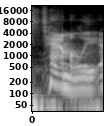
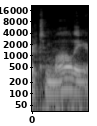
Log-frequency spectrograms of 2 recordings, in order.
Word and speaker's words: Tamili: It's Tamily. I mean, I'm Tamily. Pronouncing it Tamily, but you're probably, it's like Emily with a ta instead of an e.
